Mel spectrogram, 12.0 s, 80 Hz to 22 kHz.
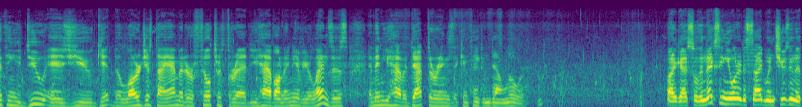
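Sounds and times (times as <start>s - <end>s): shallow river flowing: 0.0s - 12.0s.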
